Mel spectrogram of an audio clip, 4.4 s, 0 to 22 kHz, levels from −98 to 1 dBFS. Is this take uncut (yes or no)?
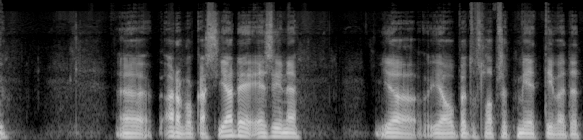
yes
